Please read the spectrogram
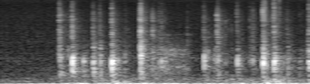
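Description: Faint typing on a computer keyboard: a quick, uneven run of keystrokes as a name is typed in.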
